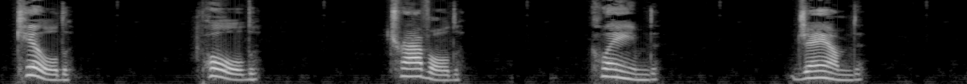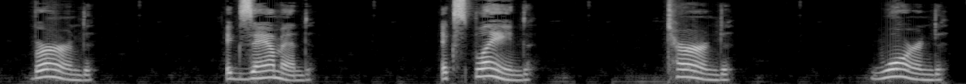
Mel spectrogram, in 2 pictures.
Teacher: verbs ending with a z sound advised buzzed paused raised sneezed e d is pronounced like d after verbs ending in an L M or n Sound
